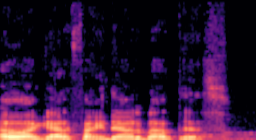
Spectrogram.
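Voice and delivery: plain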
